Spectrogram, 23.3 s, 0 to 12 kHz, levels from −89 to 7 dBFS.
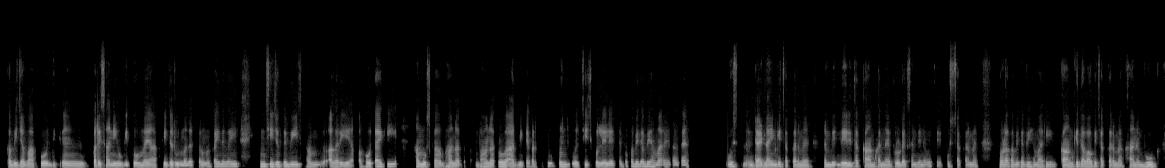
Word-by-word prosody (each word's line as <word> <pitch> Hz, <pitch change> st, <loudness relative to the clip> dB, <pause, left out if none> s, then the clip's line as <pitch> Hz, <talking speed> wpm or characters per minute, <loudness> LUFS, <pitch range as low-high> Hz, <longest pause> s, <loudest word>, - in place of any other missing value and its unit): कभी 125 Hz, 0 st, +4 dB
जब 125 Hz, -1 st, +2 dB
आपको 120 Hz, 0 st, +2 dB
दि 120 Hz, 0 st, -3 dB
अ, 115 Hz, -1 st, -1 dB
परेशानी 120 Hz, 0 st, +2 dB
होगी 120 Hz, +1 st, +1 dB
तो 130 Hz, -, +3 dB
मैं 125 Hz, 0 st, +2 dB
आपकी 120 Hz, +1 st, -2 dB
ज़रूर 120 Hz, 0 st, +2 dB
मदद 115 Hz, 0 st, 0 dB
करूँगा। 125 Hz, +3 st, -1 dB
कहीं 155 Hz, -, +1 dB
न 155 Hz, 0 st, +1 dB
कहीं 155 Hz, +2 st, +1 dB, 0.5 s
इन 145 Hz, -, +5 dB
चीज़ों 145 Hz, -1 st, +3 dB
के 145 Hz, -, +1 dB
बीच 140 Hz, 0 st, +1 dB
हम 130 Hz, 0 st, -1 dB, 0.3 s
अगर 135 Hz, +1 st, +1 dB
ये 130 Hz, 0 st, +2 dB
अ, 130 Hz, -, -8 dB
होता 125 Hz, +2 st, +3 dB
है 145 Hz, 0 st, +4 dB
कि 155 Hz, +2 st, -1 dB, 0.4 s
हम 140 Hz, +1 st, +5 dB
उसका 135 Hz, -1 st, 0 dB
भावनात 135 Hz, 0 st, 0 dB, 0.3 s
भावनात्मक 135 Hz, +2 st, +3 dB
आदमी 130 Hz, +1 st, 0 dB
क्या 130 Hz, -1 st, -4 dB
करता 125 Hz, +1 st, -7 dB
है -, -, 0 dB
तो 180 Hz, -5 st, -4 dB
उन 140 Hz, +1 st, +2 dB, 0.2 s
उस -, -, -2 dB
चीज़ 135 Hz, 0 st, -3 dB
को -, -, +4 dB
ले 130 Hz, -2 st, +3 dB
लेते 120 Hz, -1 st, 0 dB
हैं, -, -, -8 dB
तो 155 Hz, -, -6 dB
कभी-कभी 150 Hz, 0 st, +2 dB
हमारे 135 Hz, -1 st, -2 dB
साथ 135 Hz, 0 st, -7 dB
होता 130 Hz, +1 st, -4 dB
है। 140 Hz, -, -2 dB, 0.8 s
उस 140 Hz, +1 st, +2 dB
डेडलाइन 130 Hz, 0 st, +2 dB
के 140 Hz, -, +3 dB
चक्कर 130 Hz, -2 st, -2 dB
में 125 Hz, 0 st, +1 dB, 0.4 s
लंबी 130 Hz, +1 st, +3 dB
देरी 125 Hz, -1 st, +5 dB
तक 135 Hz, 0 st, -1 dB
काम 130 Hz, 0 st, +1 dB
करना 125 Hz, -1 st, -1 dB
है, 125 Hz, -, 0 dB
प्रोडक्शन 125 Hz, +1 st, 0 dB
देना 130 Hz, +1 st, -2 dB
है। 150 Hz, +2 st, -3 dB
क्योंकि 155 Hz, -, -10 dB
उस 145 Hz, +1 st, -8 dB
चक्कर 130 Hz, 0 st, -6 dB
में 135 Hz, +3 st, -2 dB
थोड़ा 135 Hz, -3 st, -3 dB
कभी-कभी 135 Hz, +1 st, -1 dB
हमारी 130 Hz, +1 st, -2 dB, 0.2 s
काम 130 Hz, -1 st, +2 dB
के 140 Hz, +2 st, +2 dB
दबाव 130 Hz, -1 st, +2 dB
के 135 Hz, -, +1 dB
चक्कर 130 Hz, 0 st, -4 dB
में 135 Hz, +2 st, -1 dB
खाना 125 Hz, -1 st, -1 dB
भूख 145 Hz, +2 st, +3 dB
130 Hz, 200 wpm, -29 LUFS, 125-140 Hz, 0.8 s, इन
